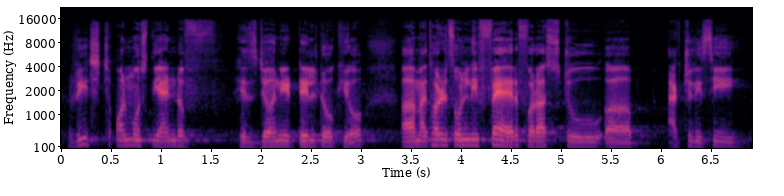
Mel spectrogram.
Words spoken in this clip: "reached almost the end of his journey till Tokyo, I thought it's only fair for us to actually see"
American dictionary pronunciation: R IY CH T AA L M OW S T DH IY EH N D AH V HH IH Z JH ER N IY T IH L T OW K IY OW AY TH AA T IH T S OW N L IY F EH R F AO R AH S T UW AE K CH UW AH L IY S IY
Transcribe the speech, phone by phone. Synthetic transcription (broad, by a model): R IY CH T AA L M OW S T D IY EH N D AH V HH IH Z JH ER N IY T IH L T OW K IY OW AY T AA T IH T S OW N L IY F EH R F AO R AH S T UW AE K CH UW AH L IY S IY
